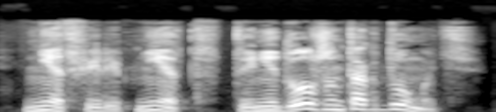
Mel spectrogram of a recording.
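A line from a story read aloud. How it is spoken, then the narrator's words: Frightened exclamation. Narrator (Russian): испуганно воскликнула Эдит де Хевиленд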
